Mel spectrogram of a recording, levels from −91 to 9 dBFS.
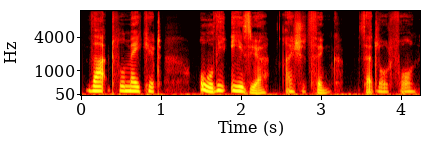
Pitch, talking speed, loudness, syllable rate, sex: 160 Hz, 185 wpm, -20 LUFS, 4.3 syllables/s, female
